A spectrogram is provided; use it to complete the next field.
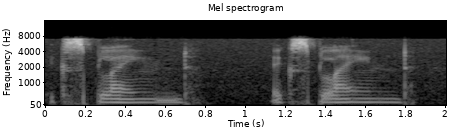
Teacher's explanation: So what we've got is our base form ends in that n, explain, and as a consequence our ed is just a d that we tack on the end, explained, explained, so that needs to be voiced.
